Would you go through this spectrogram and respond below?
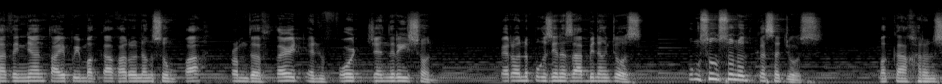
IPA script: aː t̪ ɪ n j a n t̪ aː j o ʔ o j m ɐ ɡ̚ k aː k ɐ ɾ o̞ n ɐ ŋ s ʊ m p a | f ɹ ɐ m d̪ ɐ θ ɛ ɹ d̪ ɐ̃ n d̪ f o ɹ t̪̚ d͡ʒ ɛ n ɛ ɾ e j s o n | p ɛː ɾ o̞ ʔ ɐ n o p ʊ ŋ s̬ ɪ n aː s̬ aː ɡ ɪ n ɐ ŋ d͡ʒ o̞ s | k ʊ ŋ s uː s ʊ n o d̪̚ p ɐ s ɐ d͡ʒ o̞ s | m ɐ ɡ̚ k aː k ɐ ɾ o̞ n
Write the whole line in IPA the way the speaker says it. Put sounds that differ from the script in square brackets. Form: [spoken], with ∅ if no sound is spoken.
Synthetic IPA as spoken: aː t̪ ɪ n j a n t̪ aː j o [p] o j m ɐ ɡ̚ k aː k ɐ ɾ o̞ n ɐ ŋ s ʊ m p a | f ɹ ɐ m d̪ ɐ θ ɛ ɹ d̪ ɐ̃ n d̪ f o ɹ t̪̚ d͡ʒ ɛ n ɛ ɾ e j [ʃ] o n | p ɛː ɾ o̞ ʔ ɐ n o p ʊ ŋ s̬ ɪ n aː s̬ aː [b] ɪ n ɐ ŋ d͡ʒ o̞ s | k ʊ ŋ s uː s ʊ n o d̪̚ [k] ɐ s ɐ d͡ʒ o̞ s | m ɐ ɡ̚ k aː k ɐ ɾ o̞ n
